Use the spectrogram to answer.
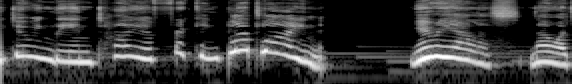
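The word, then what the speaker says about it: Euryalus: I pronounced it Urielis, but it's not. It's Urialis.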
